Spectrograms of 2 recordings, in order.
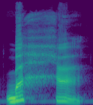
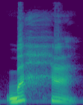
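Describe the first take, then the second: No difference in how they are said.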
